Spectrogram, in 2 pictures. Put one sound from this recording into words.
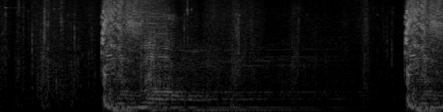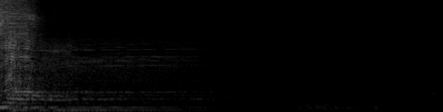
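A lightsaber hums with a low, steady buzz.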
